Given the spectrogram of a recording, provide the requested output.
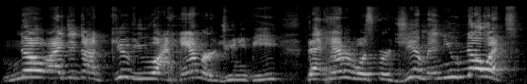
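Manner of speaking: high, loud outraged yelling; furious mother. A narrator's reading. Steaming mother scolds daughter over hammer, yelling furiously. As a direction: explode with anger, building to the end. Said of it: "steam came out of Mother's head".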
